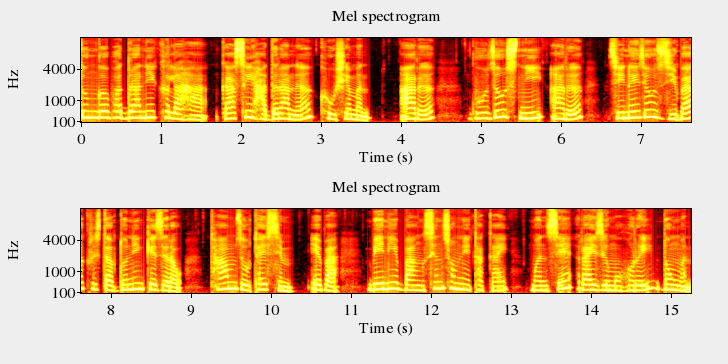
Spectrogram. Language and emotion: Bodo, neutral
